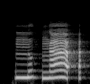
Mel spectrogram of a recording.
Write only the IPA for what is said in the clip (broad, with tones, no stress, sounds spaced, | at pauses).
n o˥˩ k̚ ŋ a˥˩ ʔ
